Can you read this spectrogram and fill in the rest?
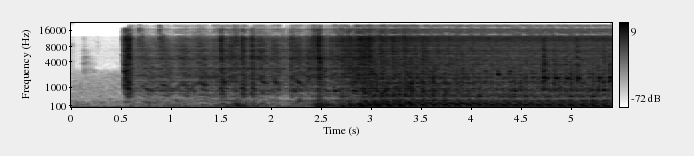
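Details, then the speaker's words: Auction Camaro SS with 6.0-litre V8, no key, jump-started: loud crack then rough, lumpy cranking that catches into an uneven idle; owner suspects low compression or engine trouble, likely swapping in a 5.3. "but you did a little compression or something's going on with the motor so we'll check it out"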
